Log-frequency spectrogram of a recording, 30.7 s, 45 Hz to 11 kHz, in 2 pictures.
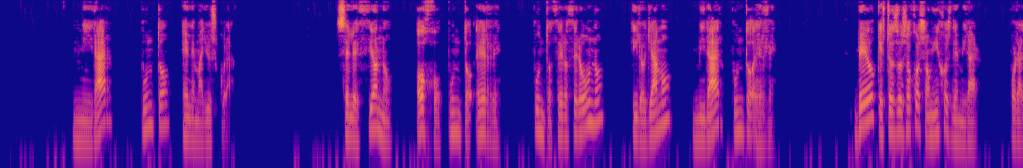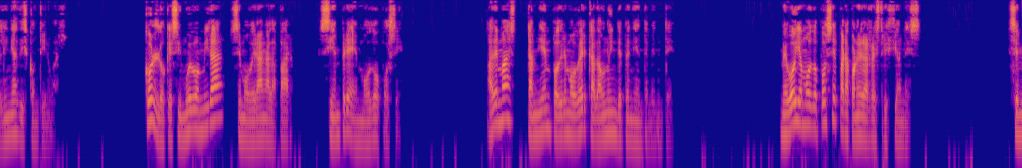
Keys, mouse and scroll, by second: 6.3 right click, 7.6 click, 17.4-19.2 middle drag, 29.0 Tab, 29.4 Tab.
